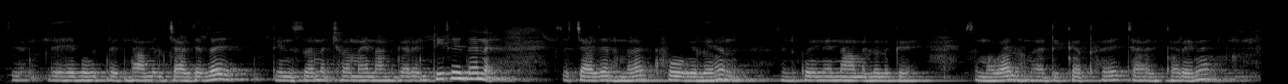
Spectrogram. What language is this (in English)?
Maithili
